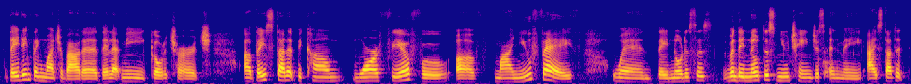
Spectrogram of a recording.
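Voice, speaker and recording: Earnest, lower-pitched woman. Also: clear, resonant tone. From Singapore. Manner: earnest, reflective, pausing often. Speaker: church member giving testimony. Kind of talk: personal faith testimony.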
